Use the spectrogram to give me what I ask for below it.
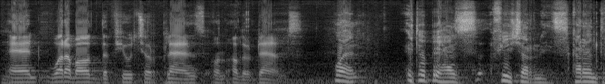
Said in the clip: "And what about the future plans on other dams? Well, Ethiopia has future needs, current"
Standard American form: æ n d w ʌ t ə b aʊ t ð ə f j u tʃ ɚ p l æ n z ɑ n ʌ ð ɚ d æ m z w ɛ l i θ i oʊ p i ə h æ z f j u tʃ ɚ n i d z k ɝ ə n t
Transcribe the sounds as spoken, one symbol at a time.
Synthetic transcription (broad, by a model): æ n d w ʌ t ə b aʊ t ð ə f j u tʃ ɚ p l æ n z ɑ n ʌ ð ɚ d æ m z w ɛ l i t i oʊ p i h æ z f j u tʃ ɚ n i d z k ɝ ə n t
